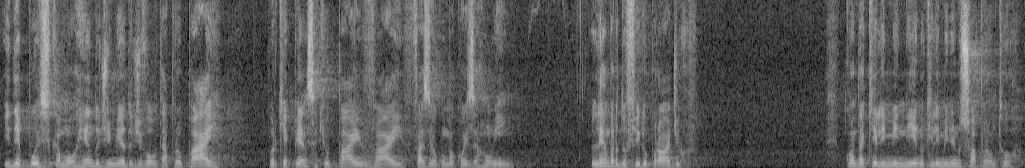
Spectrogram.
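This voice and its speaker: A male pastor preaching a sermon, telling a childhood story with acted dialogue before turning slow and earnest. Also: fairly high pitch, flat delivery, a little mellow. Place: church. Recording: long church reverb.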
